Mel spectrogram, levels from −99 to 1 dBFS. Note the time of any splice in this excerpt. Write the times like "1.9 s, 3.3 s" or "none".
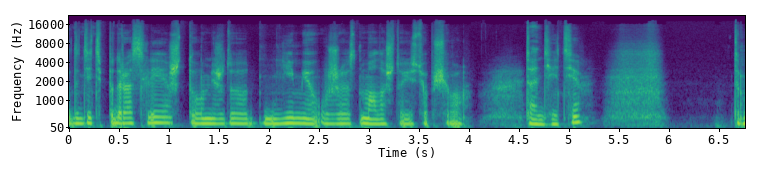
1.0 s, 4.5 s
